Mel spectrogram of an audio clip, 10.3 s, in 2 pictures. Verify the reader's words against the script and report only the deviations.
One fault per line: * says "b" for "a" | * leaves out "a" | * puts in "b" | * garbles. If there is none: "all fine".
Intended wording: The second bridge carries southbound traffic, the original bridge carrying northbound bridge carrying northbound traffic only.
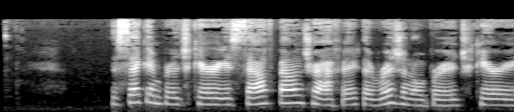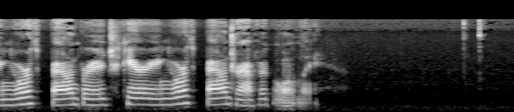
all fine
